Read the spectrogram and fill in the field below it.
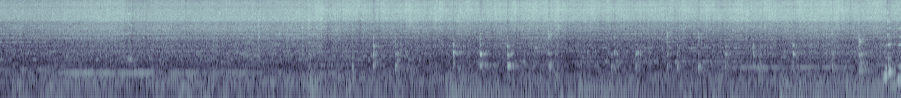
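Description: Half a chopped onion sizzles steadily in a tablespoon of olive oil in a pan for a Guatemalan chicken-in-cream dish, with a constant broad frying hiss and occasional light stirring clicks, close and fairly loud, without talk.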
